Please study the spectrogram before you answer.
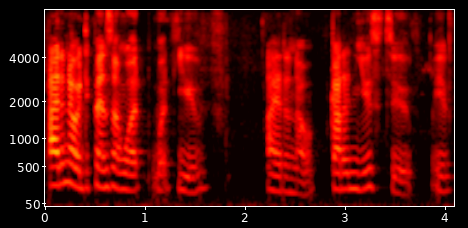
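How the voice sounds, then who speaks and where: A woman from Finland hosting a casual interview, chatty and animated, often laughing as she talks. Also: medium pitch, fairly quick. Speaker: interview host.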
